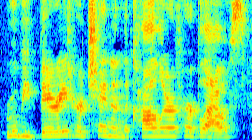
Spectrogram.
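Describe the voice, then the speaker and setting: A woman in her thirties reading a storybook aloud to a child in an expressive, teacherly way. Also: on the high side, brisk. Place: small bedroom, on a bed. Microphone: camera a few feet away.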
